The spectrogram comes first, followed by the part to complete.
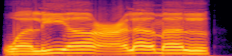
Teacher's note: Untuk huruf ain pula bersifat tawassut. Kan, suara yang tidak tertahan, tidak mengalir.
